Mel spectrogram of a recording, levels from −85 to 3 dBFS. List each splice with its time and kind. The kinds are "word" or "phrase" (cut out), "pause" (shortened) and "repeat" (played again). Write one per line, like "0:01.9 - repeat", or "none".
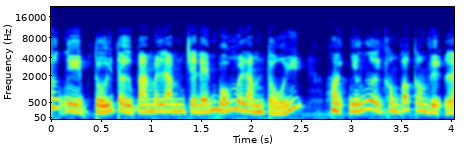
none

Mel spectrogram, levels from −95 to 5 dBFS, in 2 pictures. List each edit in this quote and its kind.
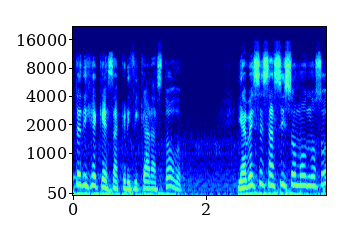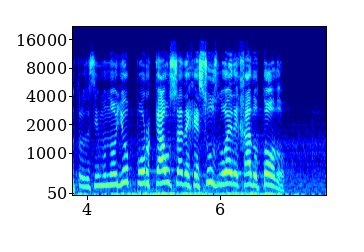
none

